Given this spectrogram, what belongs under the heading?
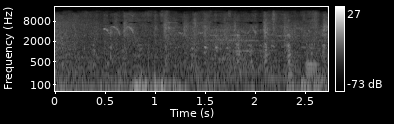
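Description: Hens kept on a French farm, being tested as brooders for peacock eggs, cluck and murmur in a steady, busy stream of fowl sounds, with a few louder calls standing out near the middle and end.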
